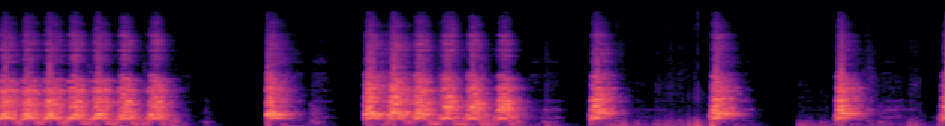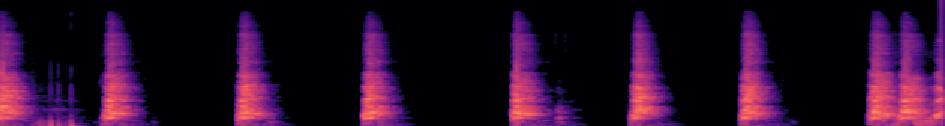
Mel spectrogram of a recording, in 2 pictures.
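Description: A puppy barks repeatedly, a dense flurry of yappy barks at first, then evenly spaced single sharp barks about once a second, loud, with no talking.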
